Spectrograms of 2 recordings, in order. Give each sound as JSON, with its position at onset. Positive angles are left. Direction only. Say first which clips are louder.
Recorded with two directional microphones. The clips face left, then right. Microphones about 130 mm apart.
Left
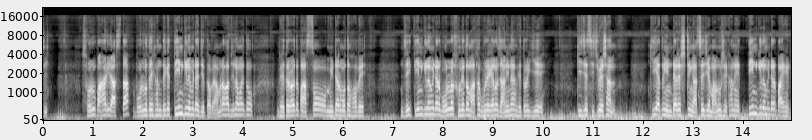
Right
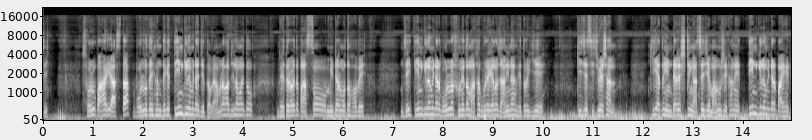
{"t": 0.7, "sound": "speech", "louder": "left 4 dB", "side_deg": 15}
{"t": 2.0, "sound": "a man's voice", "louder": "left 6 dB", "side_deg": 50}
{"t": 7.2, "sound": "speech", "louder": "left 6 dB", "side_deg": 35}
{"t": 8.7, "sound": "a man's voice", "louder": "left 6 dB", "side_deg": 50}
{"t": 13.6, "sound": "a man's voice", "louder": "left 5 dB", "side_deg": 35}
